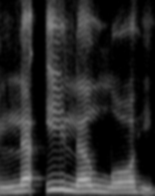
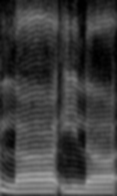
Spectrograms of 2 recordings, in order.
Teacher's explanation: لَإِلَى اس کو لا کو لمبا نہیں کریں گے. لام کے اوپر زبر ہے. · اس کو لا کو لمبا نہیں کریں گے. لام کے اوپر زبر ہے. حمزہ ہے جو لام الف ہے نا الف کے نیچے زیر ہے تو اس کو لئی پڑھیں گے.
